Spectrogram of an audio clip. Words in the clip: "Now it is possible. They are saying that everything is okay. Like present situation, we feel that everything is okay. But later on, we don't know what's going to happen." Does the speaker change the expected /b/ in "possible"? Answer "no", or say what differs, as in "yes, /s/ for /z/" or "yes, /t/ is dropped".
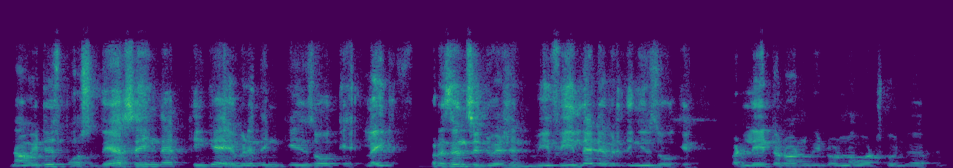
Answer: yes, /b/ is dropped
